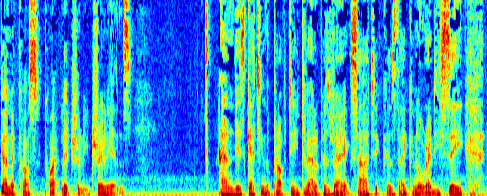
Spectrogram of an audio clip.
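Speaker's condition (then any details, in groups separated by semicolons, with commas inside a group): No condition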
